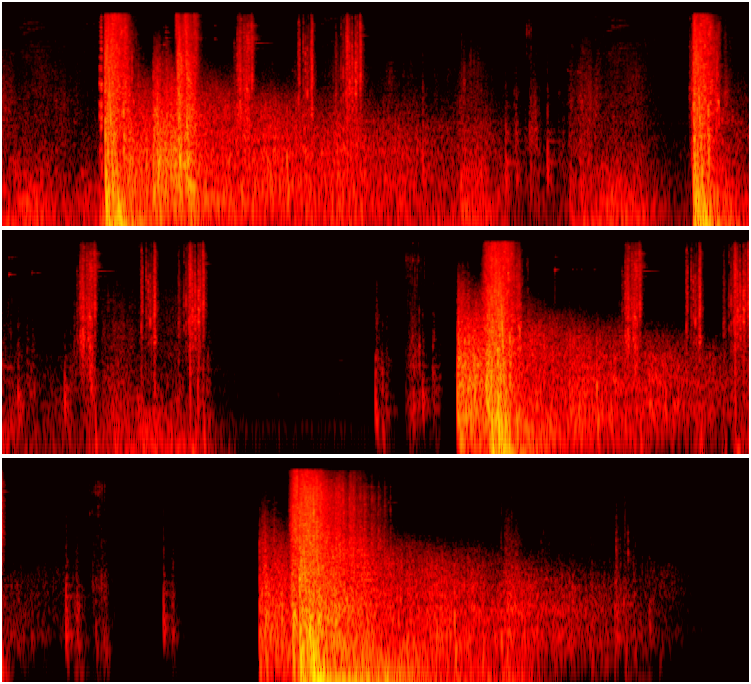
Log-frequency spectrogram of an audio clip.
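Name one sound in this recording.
A rifle fires loud single shots, each echoing away.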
